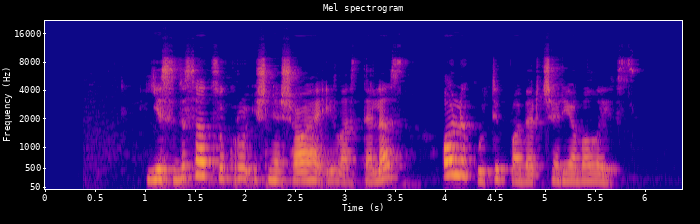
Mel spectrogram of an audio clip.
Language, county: Lithuanian, Utena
